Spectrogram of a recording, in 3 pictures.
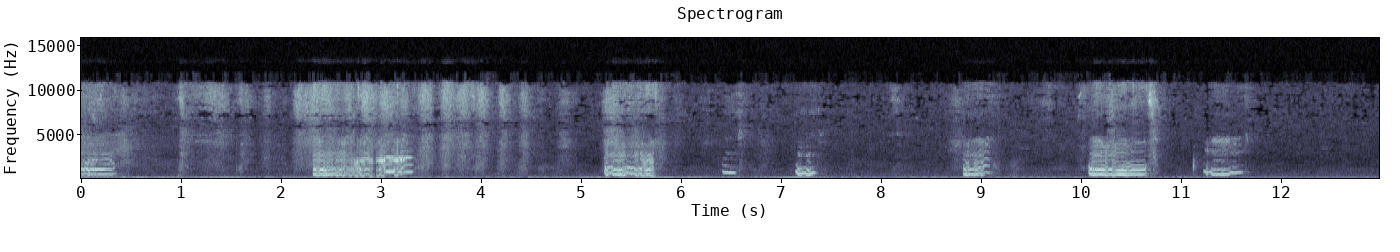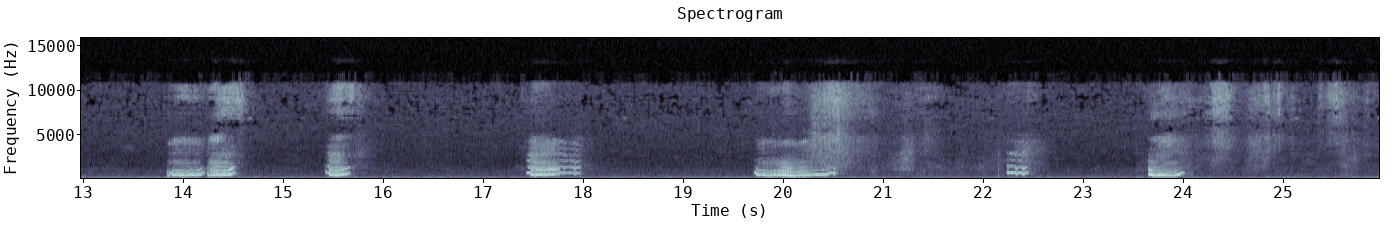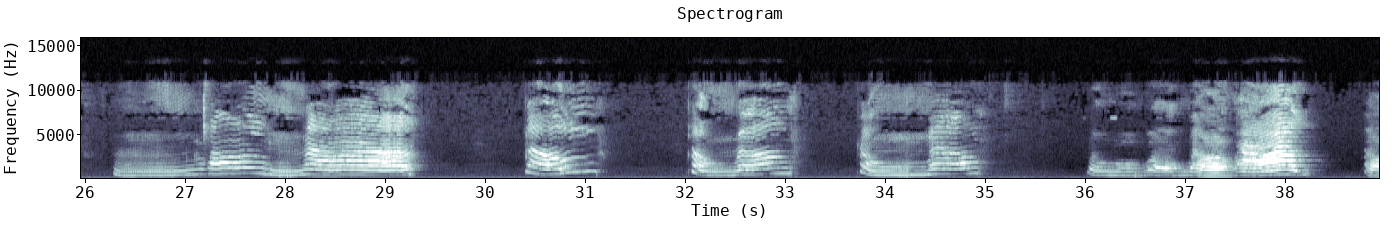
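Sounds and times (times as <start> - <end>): cat meowing and yowling: 26.4 - 29.4, 30.4 - 31.2, 32.0 - 33.2, 33.8 - 35.0, 36.0 - 38.9.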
